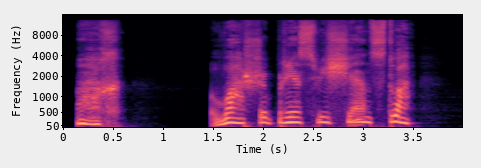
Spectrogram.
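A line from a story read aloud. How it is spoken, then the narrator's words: Terrified whisper. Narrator (Russian): прошептал Бонасье в ужасе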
